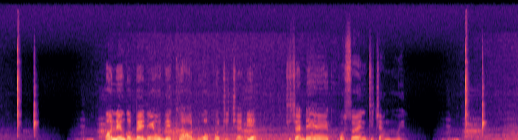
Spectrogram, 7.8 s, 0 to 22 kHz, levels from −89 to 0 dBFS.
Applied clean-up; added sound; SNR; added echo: none; Breathing; 13 dB; none.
